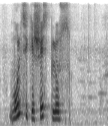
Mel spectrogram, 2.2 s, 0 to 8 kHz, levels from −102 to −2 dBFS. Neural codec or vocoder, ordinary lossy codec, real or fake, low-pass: none; none; real; 7.2 kHz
